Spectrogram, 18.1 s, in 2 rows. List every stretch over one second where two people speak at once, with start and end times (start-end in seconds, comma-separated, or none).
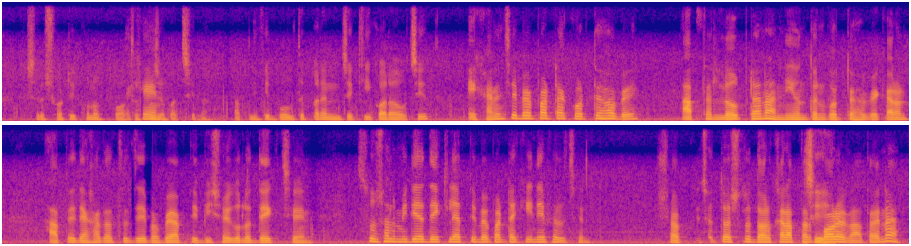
none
